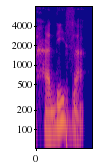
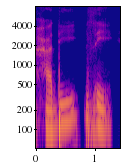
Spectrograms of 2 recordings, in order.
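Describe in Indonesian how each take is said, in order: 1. Kata ini diakhiri dengan vokal a. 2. Kata ini diakhiri dengan vokal i. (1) "bukan hadisa" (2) "berarti ini dibaca hadisi"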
